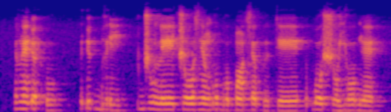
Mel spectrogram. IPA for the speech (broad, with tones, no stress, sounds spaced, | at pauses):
v ɛ̃˦ ɗ ə˨ h u˨ | ɗ ɨ˦ ɡ͡b ɨ˨ ɾ i˨ | d͡ʒ u˦˨ l eː˧ t͡ʃ oː˧ z ɛ̃˧ ɡʷ ɨ˦˨ ɡʷ e˧ p ɔ̃˧ s ə˦˨ p ɨ˨ k eː˧ | ɓ o˧ ʃ o˨ j oː˧ ɡ ɛ̃˨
